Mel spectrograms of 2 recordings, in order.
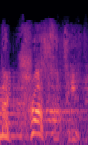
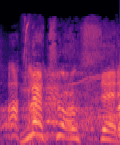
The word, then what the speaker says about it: Metro City: This is a day you and Metrosity shall not soon forget. It's pronounced Metro City.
